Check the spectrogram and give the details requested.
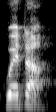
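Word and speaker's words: Quetta: pronounced for the K but queta is like Q so qua Gladiators um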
